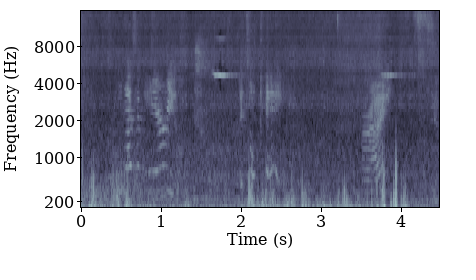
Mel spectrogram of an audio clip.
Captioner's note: wind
